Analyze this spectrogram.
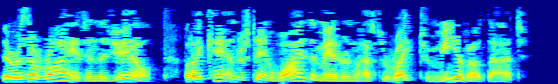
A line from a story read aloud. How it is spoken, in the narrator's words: she exclaimed in surprise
